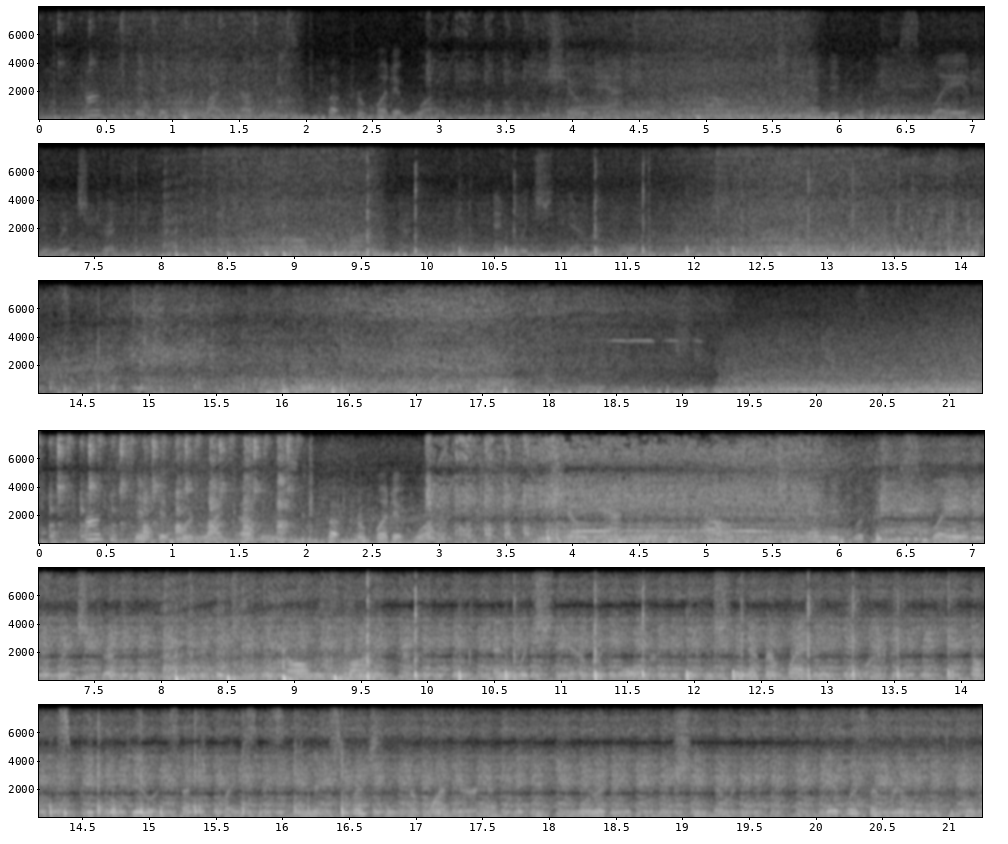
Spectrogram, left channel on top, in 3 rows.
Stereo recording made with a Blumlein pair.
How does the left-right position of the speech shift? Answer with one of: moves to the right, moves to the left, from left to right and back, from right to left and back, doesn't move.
doesn't move.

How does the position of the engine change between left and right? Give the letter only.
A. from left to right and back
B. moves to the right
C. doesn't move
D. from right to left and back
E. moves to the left
C.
